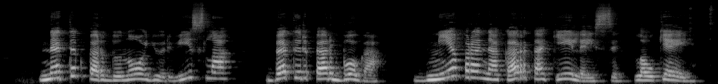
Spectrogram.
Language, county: Lithuanian, Tauragė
